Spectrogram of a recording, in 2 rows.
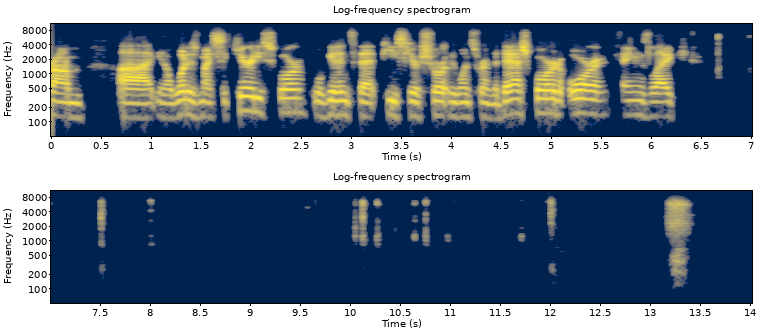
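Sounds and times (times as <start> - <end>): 
speech: 0.2 - 6.5
typing on a computer keyboard: 10.0 - 11.1.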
